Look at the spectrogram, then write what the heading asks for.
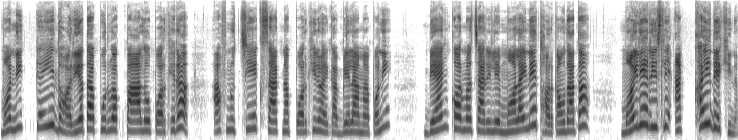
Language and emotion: Nepali, angry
